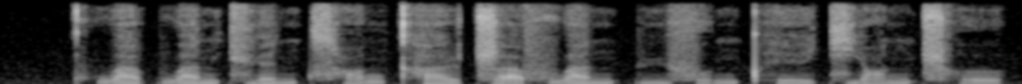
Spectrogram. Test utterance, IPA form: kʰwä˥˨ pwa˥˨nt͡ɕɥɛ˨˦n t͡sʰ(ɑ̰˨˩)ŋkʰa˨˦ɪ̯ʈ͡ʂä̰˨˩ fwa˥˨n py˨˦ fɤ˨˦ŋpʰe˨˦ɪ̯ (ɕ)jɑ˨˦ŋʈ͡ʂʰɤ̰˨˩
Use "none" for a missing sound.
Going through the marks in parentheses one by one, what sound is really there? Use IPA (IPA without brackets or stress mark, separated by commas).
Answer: ɑ̰˨˩, t͡ɕ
